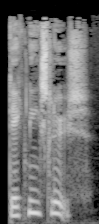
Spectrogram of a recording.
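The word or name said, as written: DÆKNINGSLØS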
